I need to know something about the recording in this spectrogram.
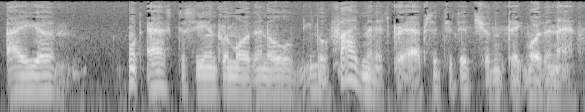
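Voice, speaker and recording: Halting, low-voiced middle-aged judge. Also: male voice, lively intonation, slightly rough. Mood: pleading. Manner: halting, stammering, hesitant. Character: troubled middle-aged judge, apologetic and earnestly pleading. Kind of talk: 1970s radio drama acting. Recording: dull, noisy old radio broadcast.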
